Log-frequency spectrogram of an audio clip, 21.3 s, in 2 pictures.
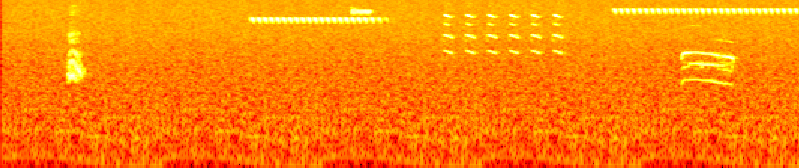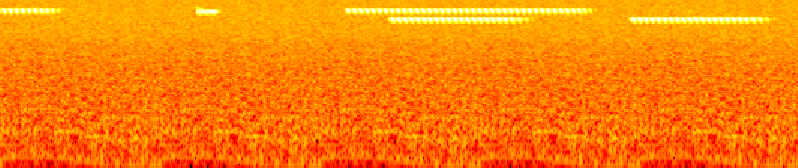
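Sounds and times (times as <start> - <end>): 
nature ambience: 0.0 - 21.2.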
